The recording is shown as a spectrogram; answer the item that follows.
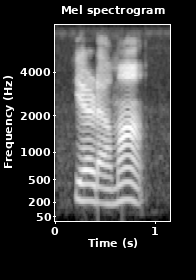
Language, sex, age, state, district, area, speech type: Telugu, female, 30-45, Andhra Pradesh, Eluru, rural, read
